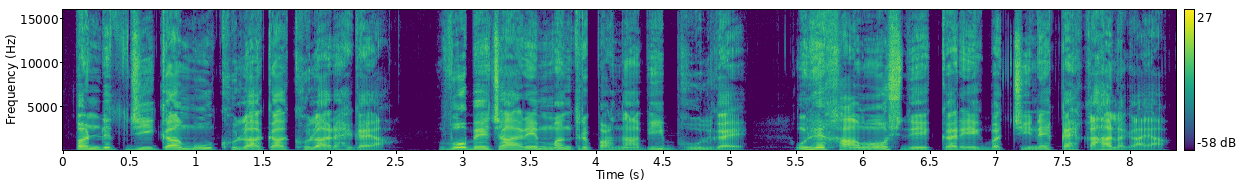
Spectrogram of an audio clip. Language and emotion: Urdu, neutral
